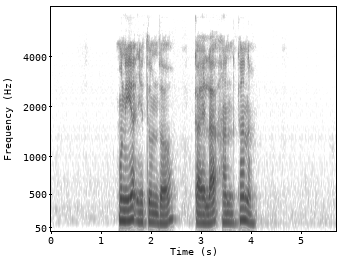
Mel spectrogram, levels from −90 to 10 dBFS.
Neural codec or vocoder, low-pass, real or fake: codec, 16 kHz, 8 kbps, FunCodec, trained on Chinese and English, 25 frames a second; 7.2 kHz; fake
